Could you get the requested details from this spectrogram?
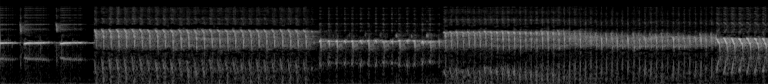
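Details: Loud mosaic canary song made of short whistled notes followed by successive rapid trills, each tour at a different steady pitch, the last ones louder and more pulsed.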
